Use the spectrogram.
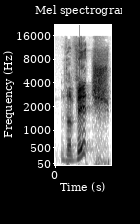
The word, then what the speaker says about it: The VVitch: new england folk tale or as i like to say the witch because they spell it with the two v's instead of the w which apparently is an old-timey way of spelling it um yeah it's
